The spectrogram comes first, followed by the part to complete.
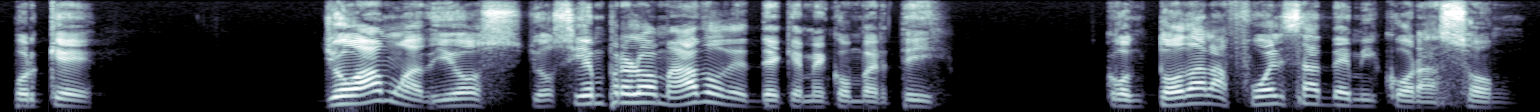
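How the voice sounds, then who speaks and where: A middle-aged male pastor preaches with deep emotion, his fairly high voice swelling into impassioned declarations. The sound is dry and close, with no room echo. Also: expressive, a little slow. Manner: emotional storytelling that builds to impassioned loud preaching. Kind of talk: sermon.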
